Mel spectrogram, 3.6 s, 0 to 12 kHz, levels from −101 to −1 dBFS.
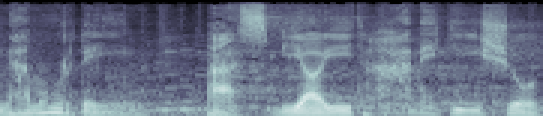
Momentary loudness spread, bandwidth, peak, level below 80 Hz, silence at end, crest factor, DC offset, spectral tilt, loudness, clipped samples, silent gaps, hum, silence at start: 14 LU; 11 kHz; -2 dBFS; -38 dBFS; 0 s; 18 dB; under 0.1%; -4.5 dB/octave; -20 LUFS; under 0.1%; none; none; 0 s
